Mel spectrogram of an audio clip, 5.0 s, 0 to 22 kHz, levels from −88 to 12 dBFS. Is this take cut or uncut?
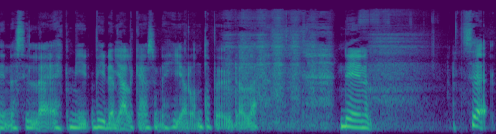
cut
